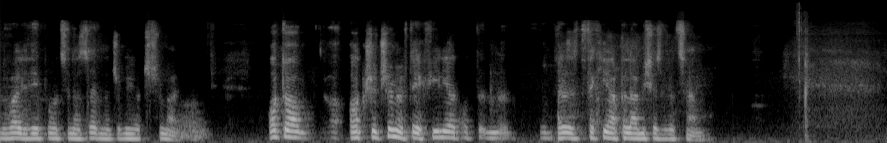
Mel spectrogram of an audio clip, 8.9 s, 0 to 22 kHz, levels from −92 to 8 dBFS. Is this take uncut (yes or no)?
no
